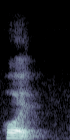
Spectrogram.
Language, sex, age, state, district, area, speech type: Manipuri, male, 30-45, Manipur, Kakching, rural, read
